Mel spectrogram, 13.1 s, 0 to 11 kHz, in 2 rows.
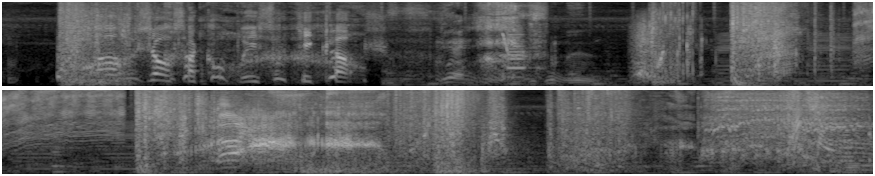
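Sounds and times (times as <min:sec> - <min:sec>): music: 0:02.8 - 0:13.0.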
